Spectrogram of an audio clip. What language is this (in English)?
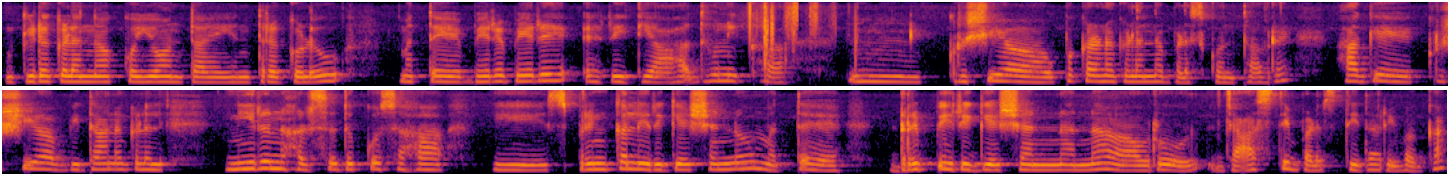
Kannada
